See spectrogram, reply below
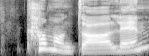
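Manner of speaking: put-on chavvy British bloke accent. Voicing one of her men asking someone back to his, chavvy british man accent. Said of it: "I'm giving them the accent".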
